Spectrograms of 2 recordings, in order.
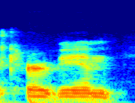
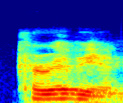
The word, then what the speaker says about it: Caribbean: Those countries in the Caribbean or there's actually two ways to pronounce it, Julissa, right? So the way you pronounced it, Caribbean, or you said Caribbean, right? You can also say Caribbean. It's actually Caribbean. more it's actually more American to say the way you said it.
